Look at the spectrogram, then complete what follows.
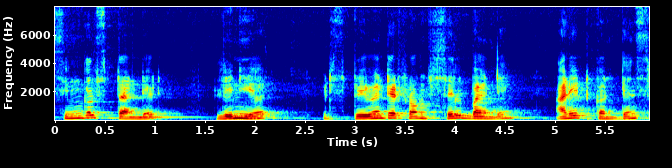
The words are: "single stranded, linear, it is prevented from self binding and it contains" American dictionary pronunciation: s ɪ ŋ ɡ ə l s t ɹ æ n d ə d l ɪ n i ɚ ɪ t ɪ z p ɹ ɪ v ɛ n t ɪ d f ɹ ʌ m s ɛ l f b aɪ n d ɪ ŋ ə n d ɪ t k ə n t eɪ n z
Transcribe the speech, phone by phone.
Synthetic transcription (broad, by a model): s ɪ ŋ ɡ ə l s t æ n d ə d l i n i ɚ ɪ t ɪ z p ɹ ɪ v ɛ n t ɪ d f ɹ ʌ m s ɛ l f b aɪ n d ɪ ŋ ə n d ɪ t k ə n t eɪ n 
